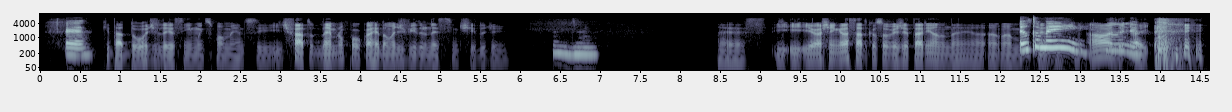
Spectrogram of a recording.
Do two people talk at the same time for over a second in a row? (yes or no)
yes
